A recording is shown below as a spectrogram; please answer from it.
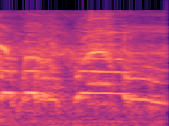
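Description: A farm chicken gives a short burst of agitated clucks and squawks while being handled, close and fairly loud, two or three rising calls in quick succession.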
